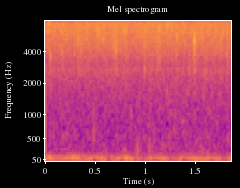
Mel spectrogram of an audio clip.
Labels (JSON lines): {"label": "biophony", "recorder": "SoundTrap 300"}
